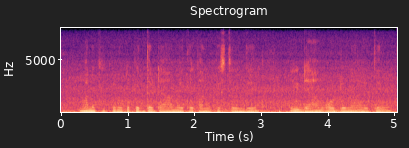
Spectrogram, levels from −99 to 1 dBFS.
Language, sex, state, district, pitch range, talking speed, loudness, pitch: Telugu, female, Andhra Pradesh, Srikakulam, 160-180 Hz, 120 wpm, -14 LUFS, 170 Hz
